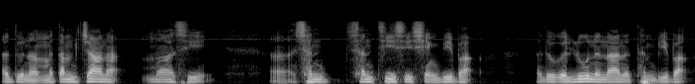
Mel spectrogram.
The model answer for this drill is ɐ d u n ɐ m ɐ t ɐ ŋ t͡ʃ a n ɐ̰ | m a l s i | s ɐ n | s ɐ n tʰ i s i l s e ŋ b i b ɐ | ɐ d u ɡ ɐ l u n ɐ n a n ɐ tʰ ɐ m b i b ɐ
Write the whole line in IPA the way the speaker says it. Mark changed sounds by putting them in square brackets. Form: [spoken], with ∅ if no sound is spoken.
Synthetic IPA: ɐ d u n ɐ m ɐ t ɐ [m] t͡ʃ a n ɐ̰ | m a [∅] s i | s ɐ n | s ɐ n tʰ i s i [∅] s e ŋ b i b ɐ | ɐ d u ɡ ɐ l u n ɐ n a n ɐ tʰ ɐ m b i b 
